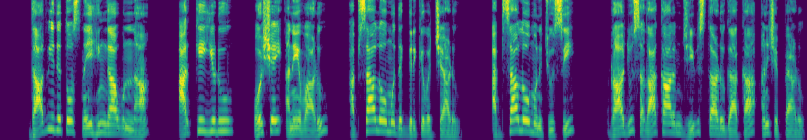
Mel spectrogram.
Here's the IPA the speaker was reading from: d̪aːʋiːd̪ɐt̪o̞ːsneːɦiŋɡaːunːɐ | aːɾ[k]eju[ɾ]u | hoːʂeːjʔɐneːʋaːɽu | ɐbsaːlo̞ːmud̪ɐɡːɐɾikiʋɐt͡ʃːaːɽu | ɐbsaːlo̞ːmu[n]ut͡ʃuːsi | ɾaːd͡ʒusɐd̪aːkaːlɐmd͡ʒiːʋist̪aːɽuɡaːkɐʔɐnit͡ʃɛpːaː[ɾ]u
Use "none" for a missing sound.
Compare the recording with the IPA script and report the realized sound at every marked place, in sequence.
k, ɽ, n, ɽ

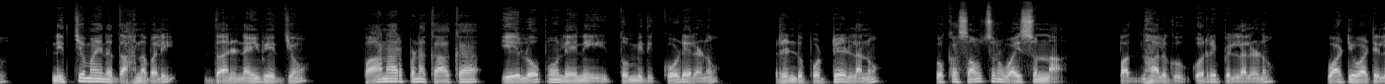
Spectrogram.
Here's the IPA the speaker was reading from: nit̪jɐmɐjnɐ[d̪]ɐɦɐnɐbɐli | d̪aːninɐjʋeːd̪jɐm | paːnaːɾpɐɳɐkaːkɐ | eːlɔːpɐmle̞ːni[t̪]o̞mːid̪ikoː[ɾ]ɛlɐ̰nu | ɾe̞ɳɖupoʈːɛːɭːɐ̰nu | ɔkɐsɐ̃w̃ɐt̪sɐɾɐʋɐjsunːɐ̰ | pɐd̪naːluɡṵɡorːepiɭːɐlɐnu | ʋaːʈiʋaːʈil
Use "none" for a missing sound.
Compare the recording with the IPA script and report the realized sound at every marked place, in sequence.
d̪, t̪, ɽ

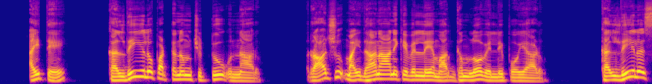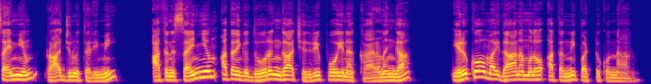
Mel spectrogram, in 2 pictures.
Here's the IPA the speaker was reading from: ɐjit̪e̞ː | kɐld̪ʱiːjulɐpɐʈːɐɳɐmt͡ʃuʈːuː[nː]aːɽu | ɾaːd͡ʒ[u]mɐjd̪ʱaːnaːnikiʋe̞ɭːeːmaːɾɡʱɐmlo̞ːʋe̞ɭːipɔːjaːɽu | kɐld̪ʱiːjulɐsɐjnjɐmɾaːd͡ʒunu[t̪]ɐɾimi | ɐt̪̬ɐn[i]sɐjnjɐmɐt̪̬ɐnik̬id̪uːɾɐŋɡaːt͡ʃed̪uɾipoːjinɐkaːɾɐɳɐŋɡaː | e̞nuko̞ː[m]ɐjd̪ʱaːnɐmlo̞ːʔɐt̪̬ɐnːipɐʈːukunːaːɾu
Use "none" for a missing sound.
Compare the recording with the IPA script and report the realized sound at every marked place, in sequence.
nː, u, t̪, i, m

